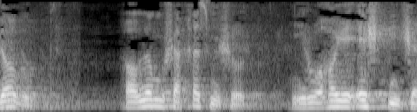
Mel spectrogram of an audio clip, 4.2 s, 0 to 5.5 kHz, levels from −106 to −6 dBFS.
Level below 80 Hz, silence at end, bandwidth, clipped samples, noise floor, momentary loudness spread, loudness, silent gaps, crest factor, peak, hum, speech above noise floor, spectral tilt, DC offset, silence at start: -70 dBFS; 0 s; 5.4 kHz; under 0.1%; -55 dBFS; 13 LU; -24 LUFS; none; 16 dB; -8 dBFS; none; 32 dB; -9.5 dB/octave; under 0.1%; 0 s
